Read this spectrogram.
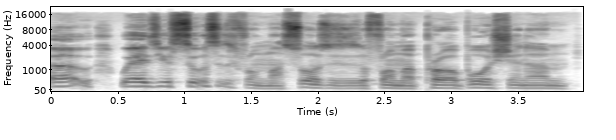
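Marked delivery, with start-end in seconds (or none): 0.0-1.6 high, slow mock voice of a doubter; higher, slower sneering imitation of a critic. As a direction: ham up a whiny skeptic demanding sources. Mocking critics who ask for sources.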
